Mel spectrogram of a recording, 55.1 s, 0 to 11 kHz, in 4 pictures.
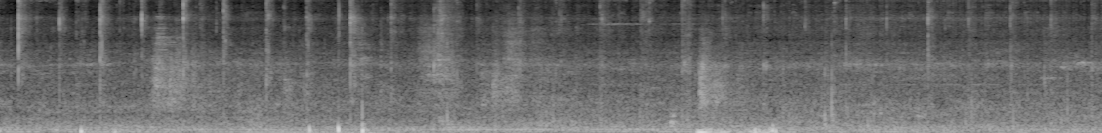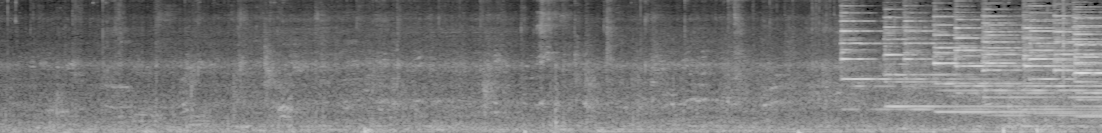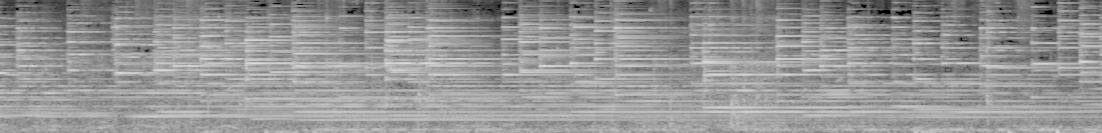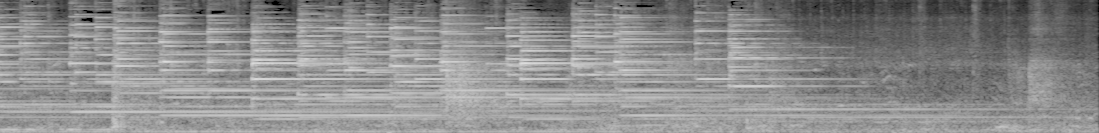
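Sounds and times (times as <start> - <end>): carillon bells playing a tune: 24.3 - 53.9.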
